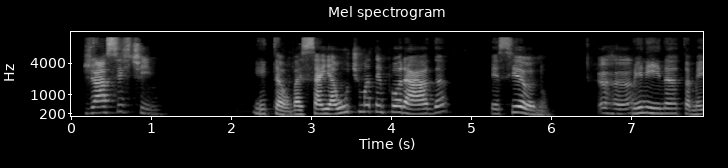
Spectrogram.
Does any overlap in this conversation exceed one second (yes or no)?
no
